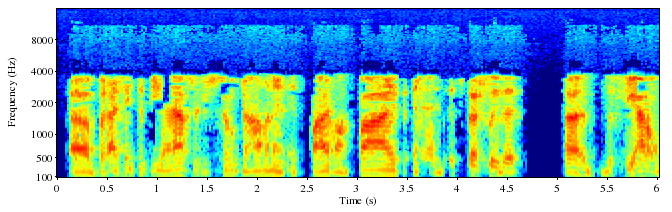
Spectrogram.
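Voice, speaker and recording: With an American accent, a man talks at a moderate pace in a normal speaking voice, his pitch fairly low and his intonation fairly even. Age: 20s. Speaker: sports commentator. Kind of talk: casual chat.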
